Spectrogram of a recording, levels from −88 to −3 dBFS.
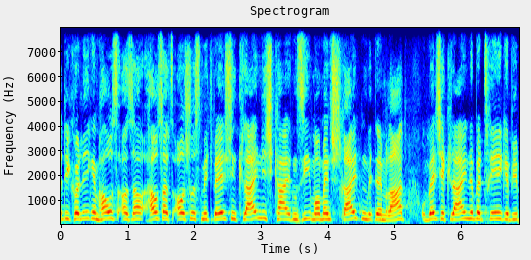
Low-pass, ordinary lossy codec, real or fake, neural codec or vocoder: none; none; fake; codec, 16 kHz, 2 kbps, X-Codec, HuBERT features, trained on LibriSpeech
